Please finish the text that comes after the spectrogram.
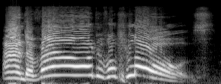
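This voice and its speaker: A man hosting a reaction video, rambling casually and excitably, stammering and repeating himself as he goes. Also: very high-pitched, takes it slowly. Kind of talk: casual off-the-cuff reaction commentary.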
